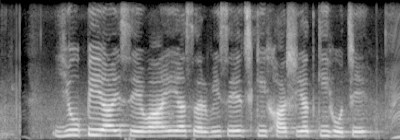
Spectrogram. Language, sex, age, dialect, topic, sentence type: Magahi, female, 18-24, Northeastern/Surjapuri, banking, question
